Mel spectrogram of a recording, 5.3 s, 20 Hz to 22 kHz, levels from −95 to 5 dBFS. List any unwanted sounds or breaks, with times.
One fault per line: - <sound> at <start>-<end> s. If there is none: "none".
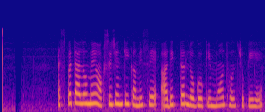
none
